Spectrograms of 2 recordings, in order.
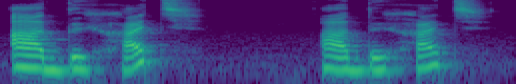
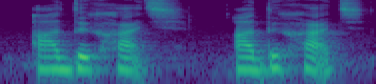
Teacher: the first vowel O is not stressed. Therefore, it is read like A.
